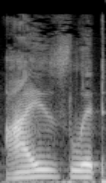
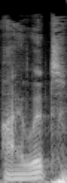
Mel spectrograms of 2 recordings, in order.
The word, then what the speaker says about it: islets: that there are many eyes lit cells it's actually pronounced islets but I'm mispronouncing it just to let you know how it's spelled eyes lit or islet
